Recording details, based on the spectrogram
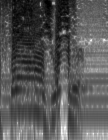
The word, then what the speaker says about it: Thames: Now, it's spelled the same way as the Thames that flows through London, but in Connecticut, they pronounce it phonetically, T-H-A-M-E-S, the Thames River.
